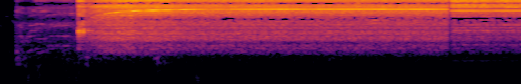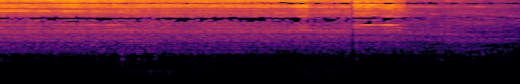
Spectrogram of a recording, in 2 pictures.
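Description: Corded circular saw starting about a second in, its motor whine rising as the blade spins up, then running steadily as it cuts through a treated lumber post for about ten seconds. Near the end it cuts off and the blade spins down.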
